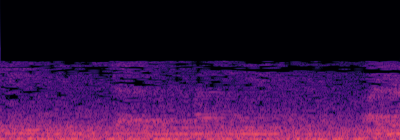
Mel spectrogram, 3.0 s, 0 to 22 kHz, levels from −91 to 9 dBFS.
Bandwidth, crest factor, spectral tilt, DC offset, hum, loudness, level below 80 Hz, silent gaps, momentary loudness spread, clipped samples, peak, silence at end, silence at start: 3.8 kHz; 14 dB; -11.5 dB/octave; under 0.1%; none; -35 LUFS; -36 dBFS; none; 3 LU; under 0.1%; -20 dBFS; 0 s; 0 s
